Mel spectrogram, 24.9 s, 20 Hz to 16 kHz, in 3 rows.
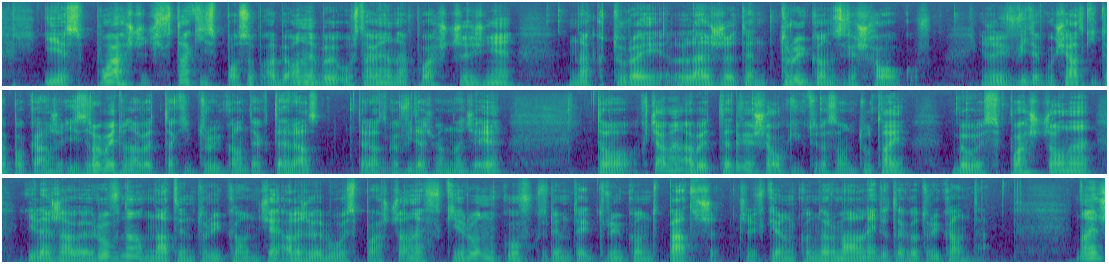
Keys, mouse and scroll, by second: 2.6-6.1 middle drag, 7.1 z, 9.0 f, 9.6 middle click, 9.8-12.9 middle drag, 13.8 right click, 16.4 right click, 19.4-21.7 middle drag, 23.9 middle click.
